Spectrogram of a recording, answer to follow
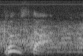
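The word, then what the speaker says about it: Kustok: the line judge rolled it down so Zach kusto who has done an outstanding job as the quarterback transfer from Notre Dame is from Carl Samberg High School in Orland Park Illinois his name is pronounced kto and he was an outstanding basketball player in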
